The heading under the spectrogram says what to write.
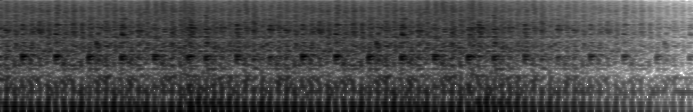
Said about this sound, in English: He goes and he starts up the lawnmower engine. It's real loud.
